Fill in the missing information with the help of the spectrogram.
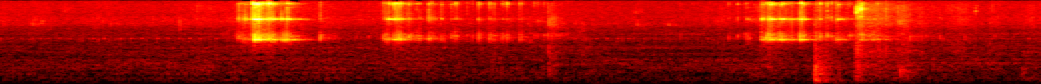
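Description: A small jingle bell jingling in three short bursts as a cat leaps and bats at a dangling toy. The first burst is the loudest, and there is a thump about five seconds in.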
